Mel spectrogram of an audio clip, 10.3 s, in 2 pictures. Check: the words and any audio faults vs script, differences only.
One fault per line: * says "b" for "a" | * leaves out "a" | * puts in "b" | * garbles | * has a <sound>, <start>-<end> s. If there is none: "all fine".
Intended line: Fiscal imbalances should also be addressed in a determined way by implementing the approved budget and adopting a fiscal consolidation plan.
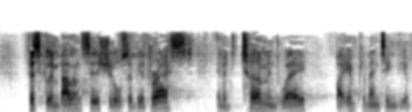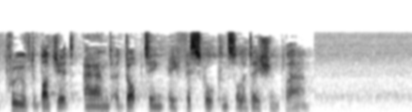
all fine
